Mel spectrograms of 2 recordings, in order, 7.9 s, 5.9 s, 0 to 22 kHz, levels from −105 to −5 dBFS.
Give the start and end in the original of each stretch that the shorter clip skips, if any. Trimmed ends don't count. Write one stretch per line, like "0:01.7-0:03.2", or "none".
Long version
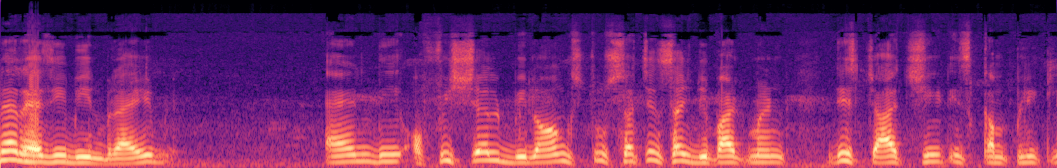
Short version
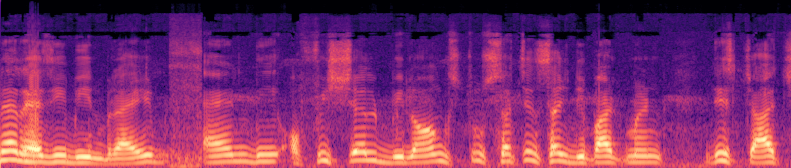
0:01.4-0:02.3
